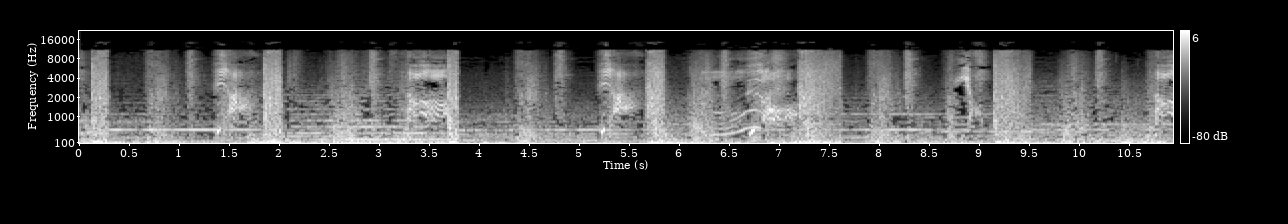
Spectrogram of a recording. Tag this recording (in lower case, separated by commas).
music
